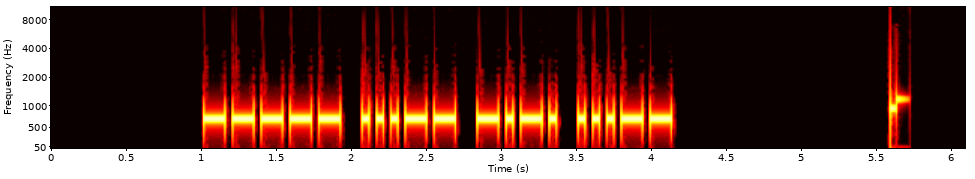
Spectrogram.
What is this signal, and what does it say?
Morse code, heard as a keyed tone, about 25 wpm, 700 Hz. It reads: 03C3
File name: practice / 25wpm / Four Letter-Number Combinations - 25wpm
